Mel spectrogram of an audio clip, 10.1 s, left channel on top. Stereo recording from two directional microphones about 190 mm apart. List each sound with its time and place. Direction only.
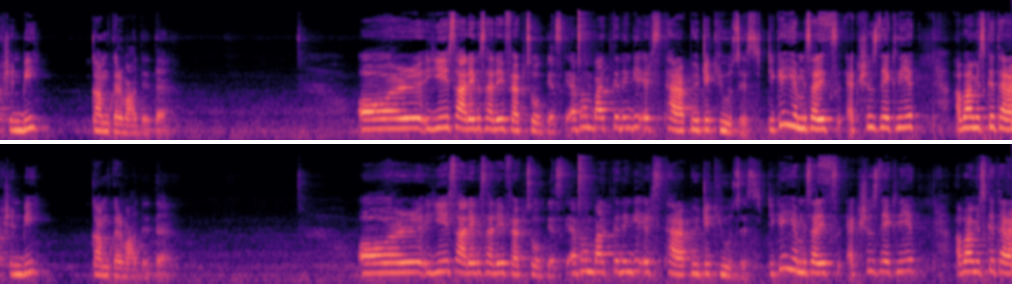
0.0 s a woman's voice: 30° left (ahead or behind)
3.5 s a woman's voice: 45° left (ahead or behind)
